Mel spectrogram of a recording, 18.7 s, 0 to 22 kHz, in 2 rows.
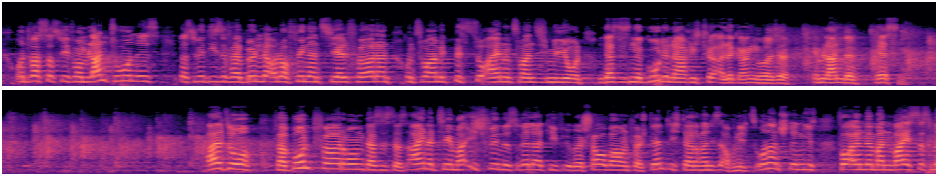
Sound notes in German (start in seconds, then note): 7.6 Beifall bei dem BÜNDNIS 90/DIE GRÜNEN und der CDU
